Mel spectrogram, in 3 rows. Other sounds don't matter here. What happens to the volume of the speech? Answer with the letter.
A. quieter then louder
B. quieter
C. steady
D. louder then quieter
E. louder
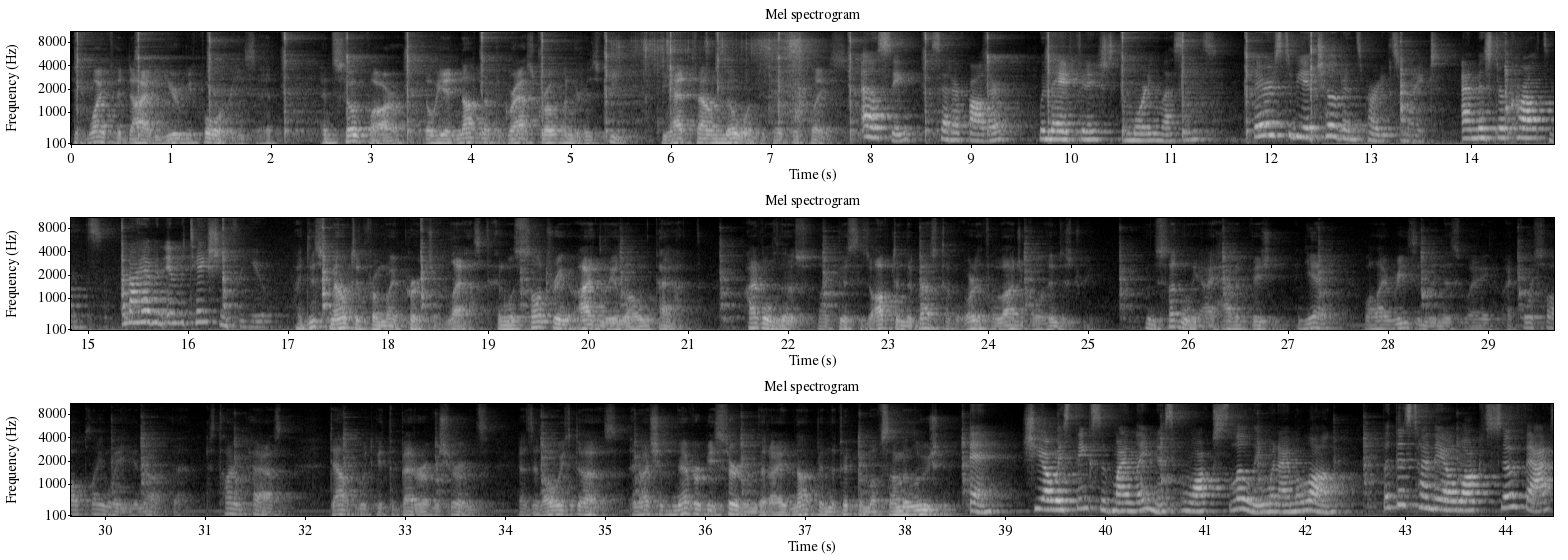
A.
